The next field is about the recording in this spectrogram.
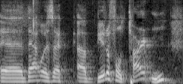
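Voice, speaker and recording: Noticeable background noise under a man at a moderate pace with very wide pitch swings. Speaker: podcast host. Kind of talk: interview question.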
